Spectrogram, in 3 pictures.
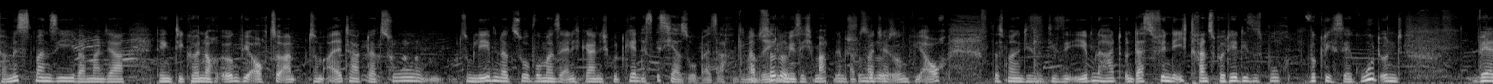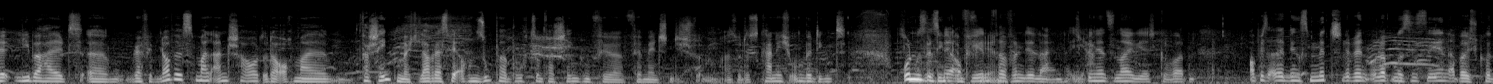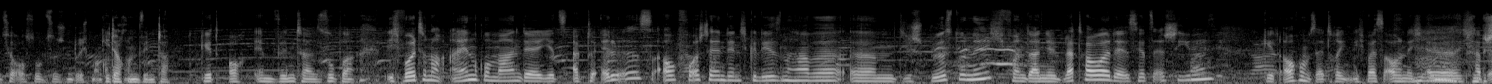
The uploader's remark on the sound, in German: Als Ort unseres Podcasts haben wir uns diesmal das schöne Sommerbad Wuhlheide ausgesucht - und es sogar geschafft, VOR der Aufnahme schwimmen zu gehen: Im trotz Sanierung immer noch herrlich hellblau gekachelten 25-Meter-Becken.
